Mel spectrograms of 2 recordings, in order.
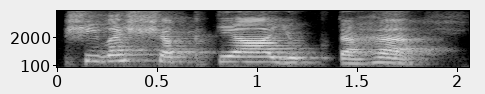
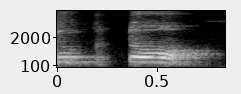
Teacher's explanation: So then if you don't pause and chant it as Shiva Shaktya Yukto Yadi Bhavati, there if you don't pause, then it would be Yukto. Because we are pausing, we are chanting the Visarga completely as Yuktaha.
